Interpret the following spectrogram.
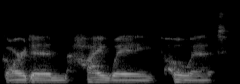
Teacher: And just to give you all a brief overview of that, a trochaic meter is composed of trochees. So that's a stressed syllable followed by an unstressed syllable. Very common English words would include garden, highway, poet.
